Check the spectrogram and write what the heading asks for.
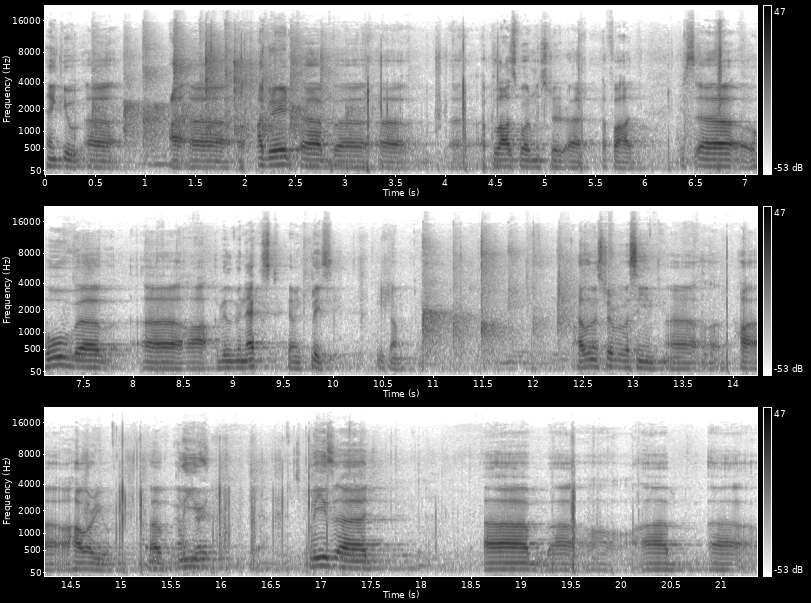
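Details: Adult male who has stammered since age two, giving a speech at a stammering-support public-speaking session; stuttering.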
